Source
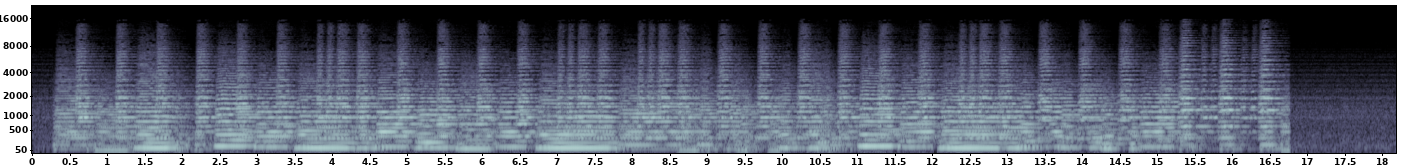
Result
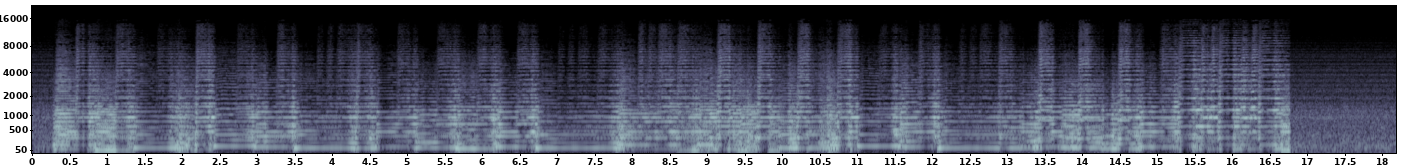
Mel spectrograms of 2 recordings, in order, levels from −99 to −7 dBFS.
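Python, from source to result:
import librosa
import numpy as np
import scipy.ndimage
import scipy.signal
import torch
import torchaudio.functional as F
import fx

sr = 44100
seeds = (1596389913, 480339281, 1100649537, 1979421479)

y = fx.peak_eq(x, sr, hz=1800.0, db=-7.5, octaves=0.81)
y = fx.over_compress(y, sr, threshold_db=-38.0, ratio=-0.5)
y = y * 10.0 ** (1.5 / 20.0)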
